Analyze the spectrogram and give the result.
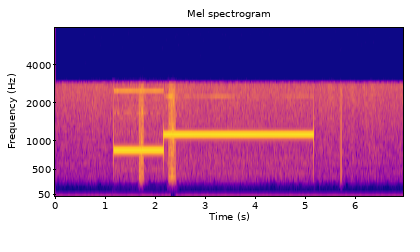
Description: Two-tone page, heard as a one-second tone, then a three-second tone, about 830 then 1120 Hz. It is heard from 1.2 to 5.2 s.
